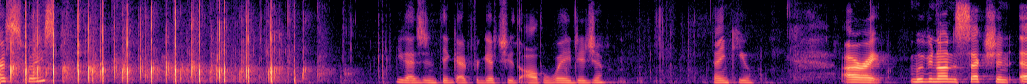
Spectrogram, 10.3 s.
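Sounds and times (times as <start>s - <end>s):
speech: 0.0s - 0.8s, 4.0s - 6.3s, 7.1s - 7.6s, 8.4s - 10.2s
scattered clapping at a campus gathering for police and campus safety staff: 0.0s - 3.6s.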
